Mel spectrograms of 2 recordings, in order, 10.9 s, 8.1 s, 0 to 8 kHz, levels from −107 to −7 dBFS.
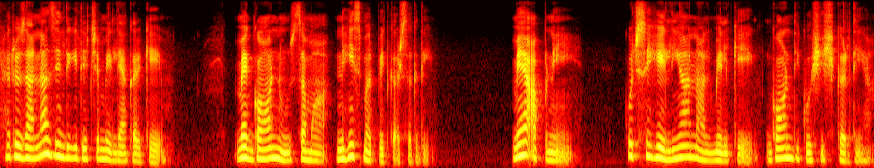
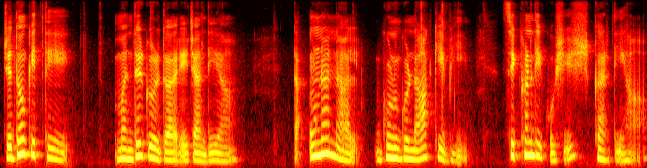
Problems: background sounds at intervals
